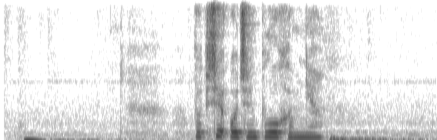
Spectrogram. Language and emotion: Russian, sad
